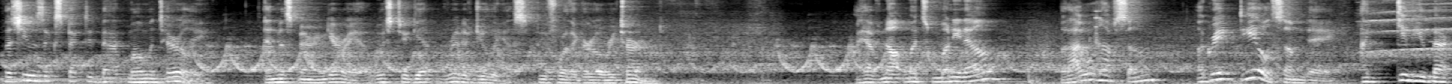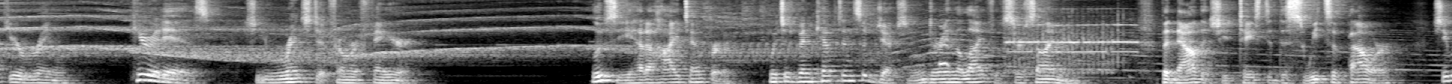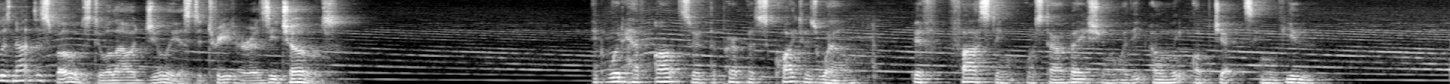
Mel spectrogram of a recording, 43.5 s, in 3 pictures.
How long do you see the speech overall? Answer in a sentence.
You can hear the speech for 36 seconds altogether.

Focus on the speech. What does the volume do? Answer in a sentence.
The loudness of the speech stays about the same.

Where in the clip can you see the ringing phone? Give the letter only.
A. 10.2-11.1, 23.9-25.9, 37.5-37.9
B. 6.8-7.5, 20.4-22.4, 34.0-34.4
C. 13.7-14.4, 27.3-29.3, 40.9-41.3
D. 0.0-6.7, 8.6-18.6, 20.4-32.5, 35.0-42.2
A.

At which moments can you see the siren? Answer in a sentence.
The siren can be heard from 0.0 to 43.5 s.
